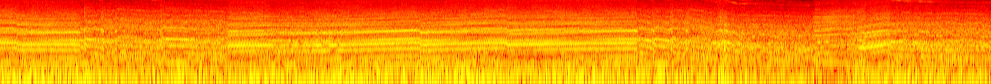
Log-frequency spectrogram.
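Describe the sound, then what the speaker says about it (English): A championship-winning race car engine revs loud and close, a continuous high-pitched roar with rising and falling pitch sweeps as it accelerates and shifts through gears. "Oh my god, bro, this car sounds amazing."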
